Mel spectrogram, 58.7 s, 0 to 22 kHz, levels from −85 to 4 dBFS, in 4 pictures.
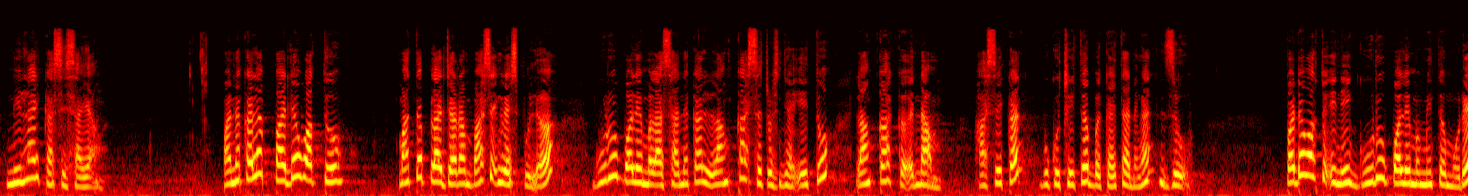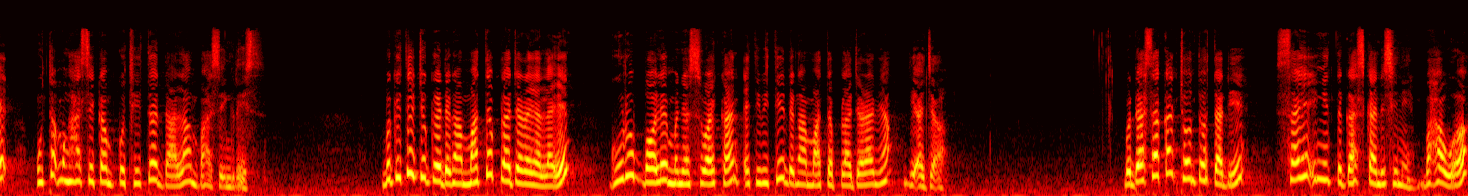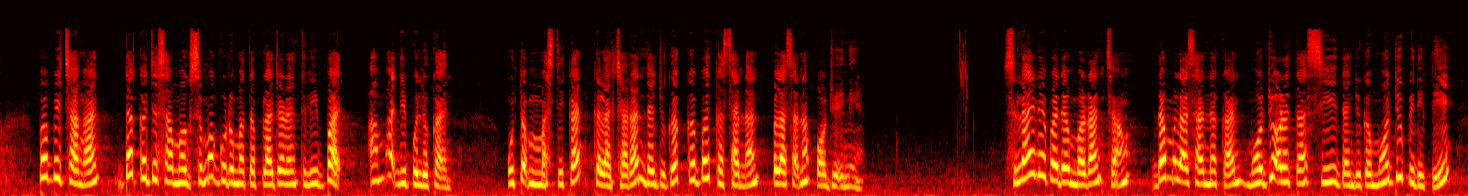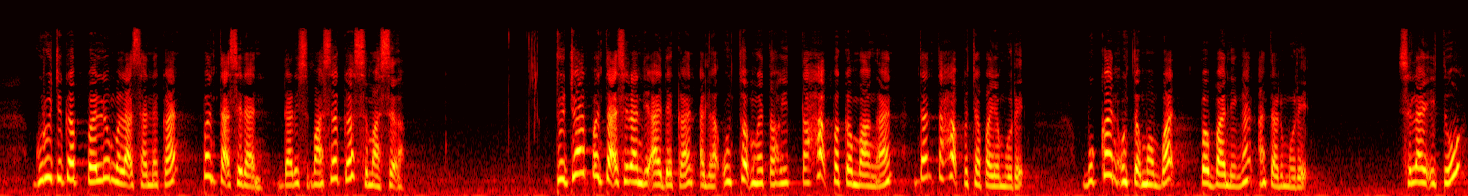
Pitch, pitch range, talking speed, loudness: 275 Hz, 240-320 Hz, 125 wpm, -22 LUFS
